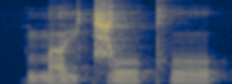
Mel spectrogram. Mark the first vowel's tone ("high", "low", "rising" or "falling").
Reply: low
